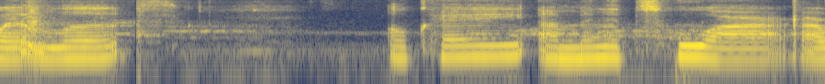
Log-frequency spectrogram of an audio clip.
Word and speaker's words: Minotaur: PR pronunciation mana. It's a monot. Manuta. Minotaur.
